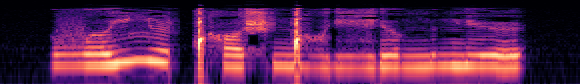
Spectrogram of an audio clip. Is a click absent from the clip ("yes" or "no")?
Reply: no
